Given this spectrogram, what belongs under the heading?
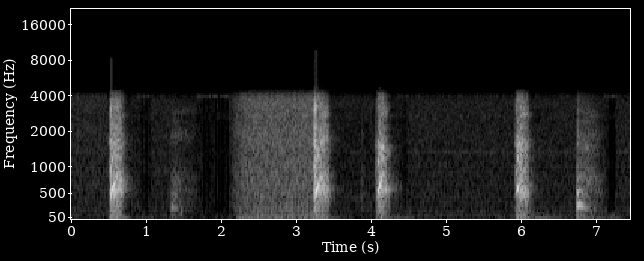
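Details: Woman playing a giant in an acted audio role-play, with a powerful case of hiccups she seems to have brought on on purpose; short, sharp, voiced gulping sounds at irregular intervals, about five in seven seconds, in a quiet room: hiccups.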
